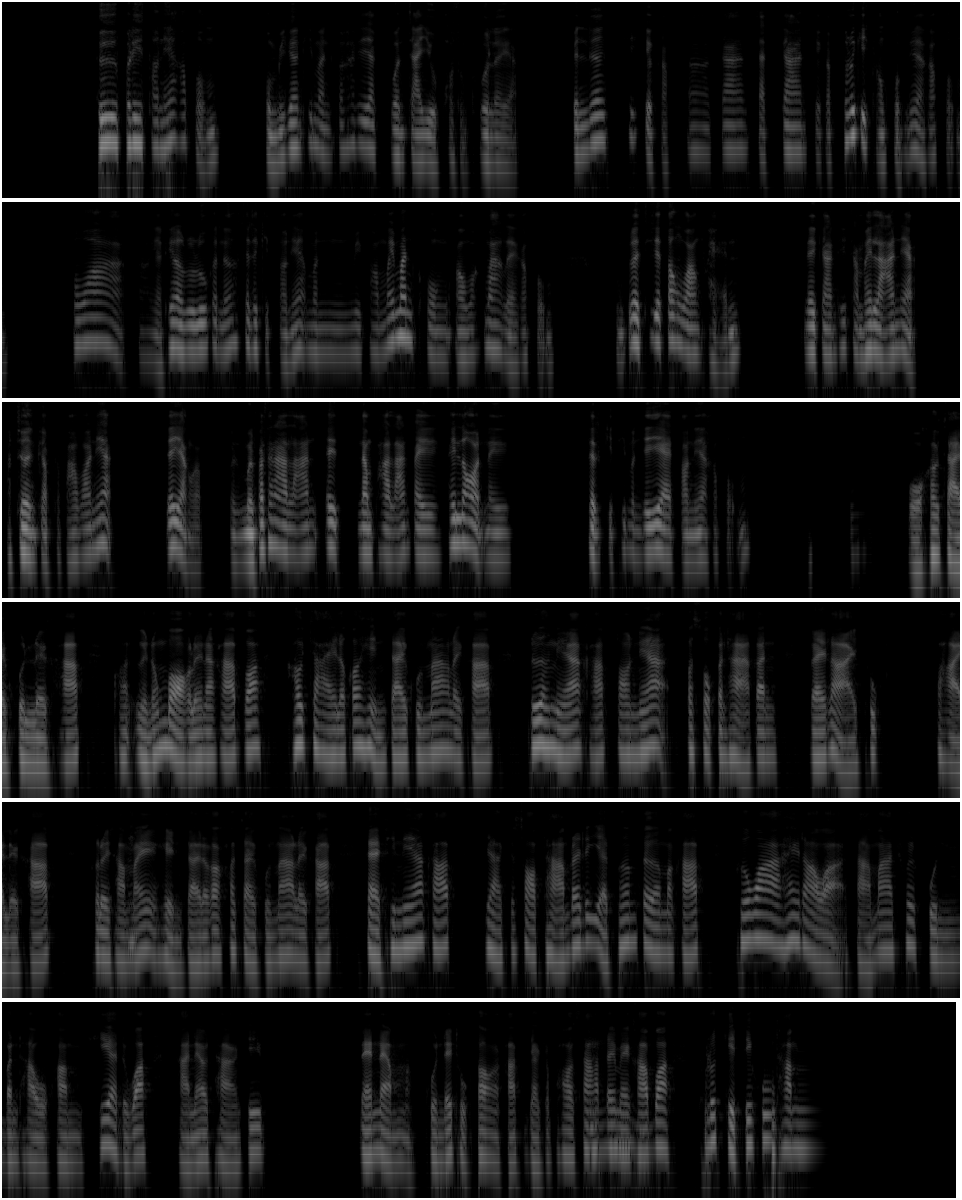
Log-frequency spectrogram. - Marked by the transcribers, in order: none
- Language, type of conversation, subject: Thai, advice, จะจัดการกระแสเงินสดของธุรกิจให้มั่นคงได้อย่างไร?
